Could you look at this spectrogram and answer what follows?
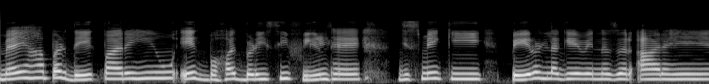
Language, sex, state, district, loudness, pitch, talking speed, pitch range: Hindi, female, Maharashtra, Aurangabad, -13 LUFS, 250 Hz, 175 wpm, 235-270 Hz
